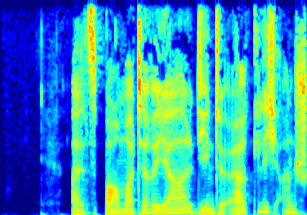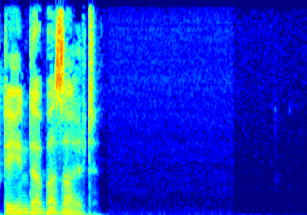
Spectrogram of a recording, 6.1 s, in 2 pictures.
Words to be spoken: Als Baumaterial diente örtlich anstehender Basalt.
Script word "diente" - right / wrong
right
